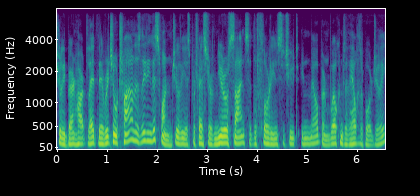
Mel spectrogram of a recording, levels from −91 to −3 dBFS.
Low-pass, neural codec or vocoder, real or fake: 7.2 kHz; none; real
